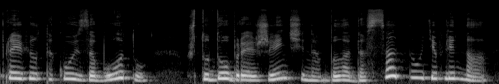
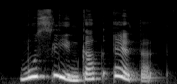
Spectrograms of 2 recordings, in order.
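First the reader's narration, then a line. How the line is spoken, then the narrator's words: Indignant exclamation. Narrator (Russian): воскликнула маленькая портниха с выражением негодования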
